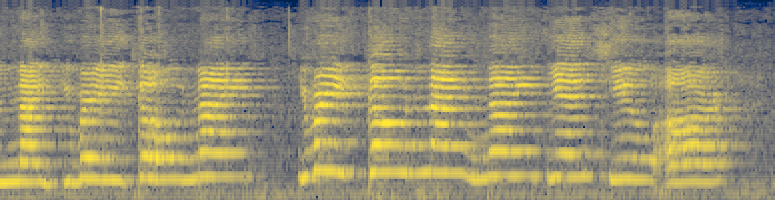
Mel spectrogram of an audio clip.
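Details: A voice sings a melodic, wavering tune in short phrases, with no animal sound heard.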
